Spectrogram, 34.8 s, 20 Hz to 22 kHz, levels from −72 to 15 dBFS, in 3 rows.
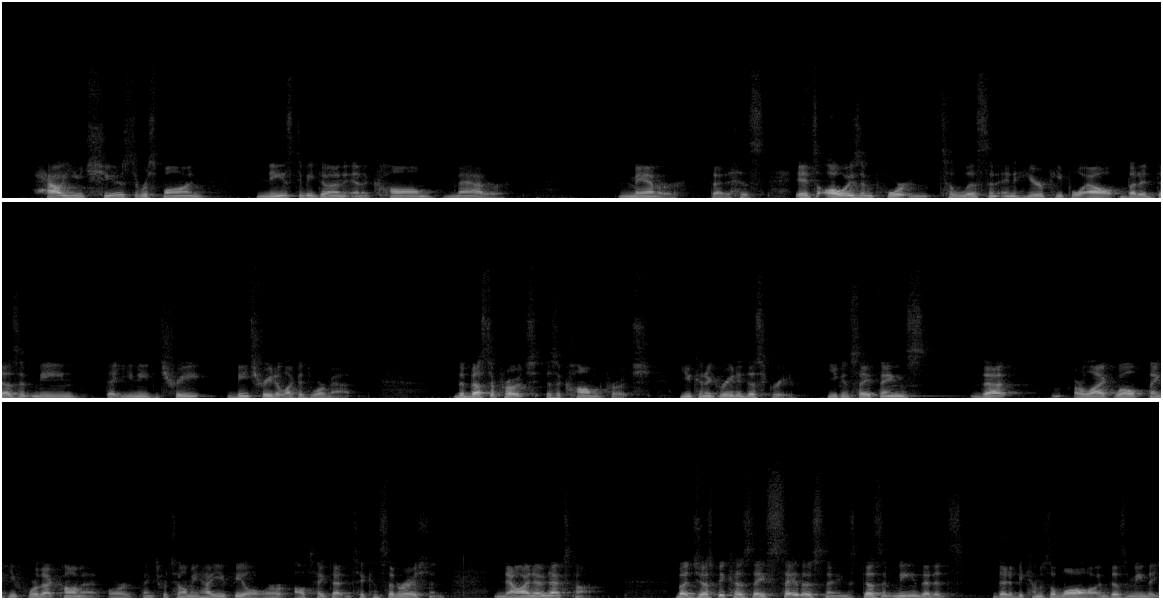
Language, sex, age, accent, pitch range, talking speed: English, male, 40-59, American, 115-145 Hz, 180 wpm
